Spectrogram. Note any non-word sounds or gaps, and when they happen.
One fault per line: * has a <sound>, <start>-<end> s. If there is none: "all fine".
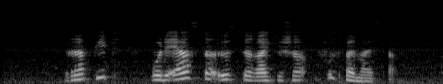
* has a dropout, 3.8-3.9 s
